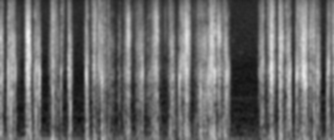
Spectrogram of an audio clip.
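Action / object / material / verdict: scrape / foam microphone windscreen / foam / none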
